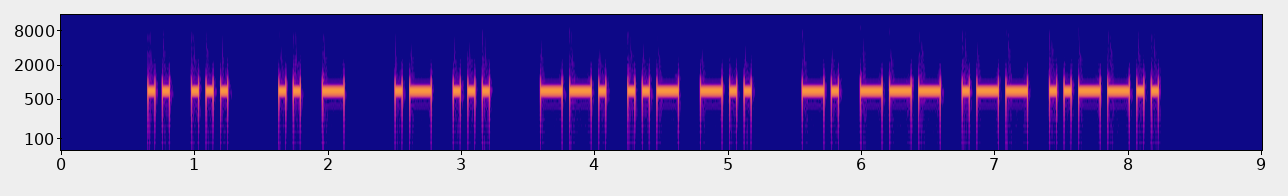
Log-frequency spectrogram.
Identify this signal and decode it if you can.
Morse code, heard as a keyed tone, about 22 wpm, 700 Hz. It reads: IS IT AS GUD NOW?
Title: Sentences from Top 200 Words and Abbreviations 22wpm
